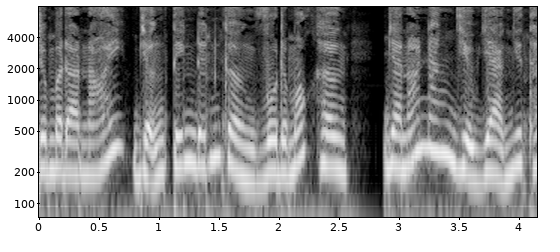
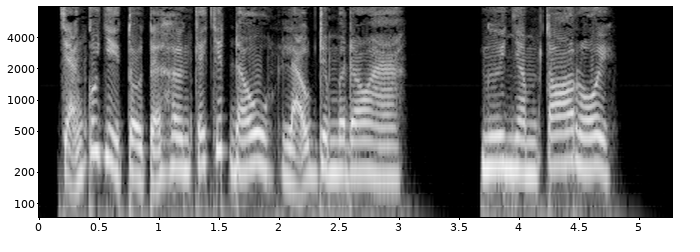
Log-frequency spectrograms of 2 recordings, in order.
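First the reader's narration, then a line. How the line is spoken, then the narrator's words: Growling. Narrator (Vietnamese): Voldemort gầm gừ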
